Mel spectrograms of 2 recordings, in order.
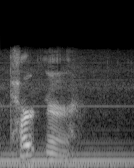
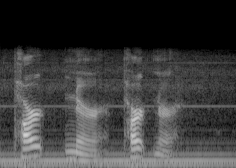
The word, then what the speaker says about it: partner: Let's go to the word partner. Okay, right here. Partner. Okay, R is pronounced, right? Partner. Yeah, partner. Both of the R's are pronounced. Partner. Okay. But the T is not pronounced. T is silent.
